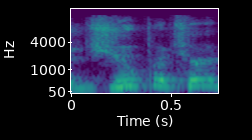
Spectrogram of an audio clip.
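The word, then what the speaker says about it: Jupyter: three is called the Jupiter notebook Jupiter is spelled j py t r uh ju stands for a language called Julia py for Python and obviously r for r that's what this came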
